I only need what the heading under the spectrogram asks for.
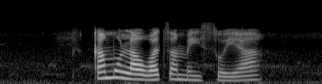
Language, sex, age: Tswana, female, 20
